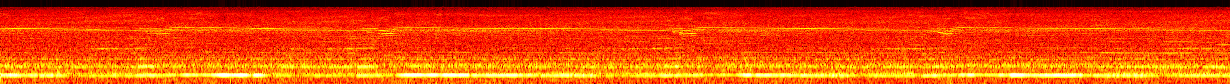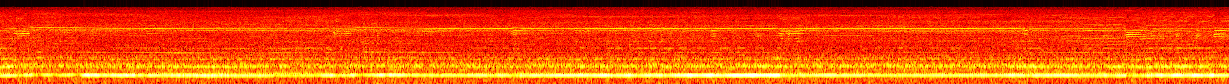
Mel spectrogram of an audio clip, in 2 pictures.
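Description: DeWalt plunge router running at full speed with a steady high whine. Its pitch sags slightly every three to four seconds as the spinning straight bit is plunged repeatedly into the wood to rout out a mortise.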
